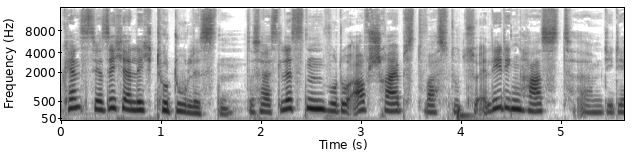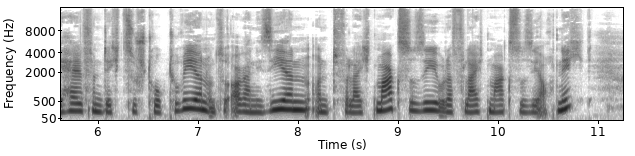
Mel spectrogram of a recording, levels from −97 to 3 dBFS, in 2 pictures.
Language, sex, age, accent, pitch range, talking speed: German, female, 30-49, German, 195-245 Hz, 195 wpm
